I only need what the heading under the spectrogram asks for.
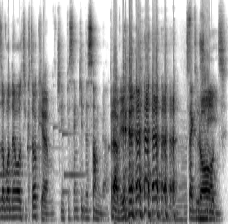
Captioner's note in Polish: śmiech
